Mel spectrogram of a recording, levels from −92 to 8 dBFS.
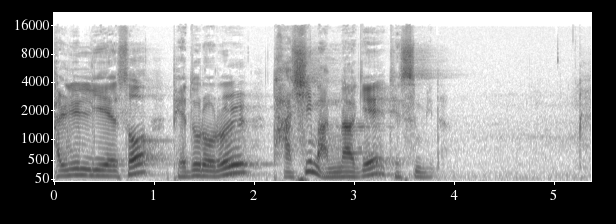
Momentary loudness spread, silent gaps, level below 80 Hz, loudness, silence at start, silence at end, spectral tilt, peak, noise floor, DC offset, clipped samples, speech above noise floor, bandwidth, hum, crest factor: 10 LU; none; -48 dBFS; -22 LUFS; 0 s; 0 s; -3.5 dB/octave; -4 dBFS; -58 dBFS; under 0.1%; under 0.1%; 35 dB; 17 kHz; none; 20 dB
